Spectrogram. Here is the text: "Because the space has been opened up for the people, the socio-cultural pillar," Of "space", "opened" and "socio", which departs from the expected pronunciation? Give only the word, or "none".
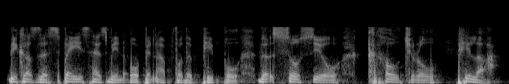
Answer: opened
